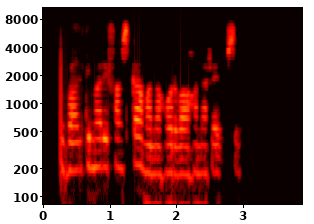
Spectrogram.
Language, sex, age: Icelandic, female, 30-39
